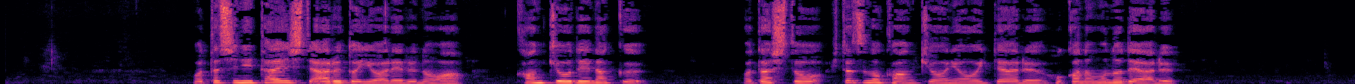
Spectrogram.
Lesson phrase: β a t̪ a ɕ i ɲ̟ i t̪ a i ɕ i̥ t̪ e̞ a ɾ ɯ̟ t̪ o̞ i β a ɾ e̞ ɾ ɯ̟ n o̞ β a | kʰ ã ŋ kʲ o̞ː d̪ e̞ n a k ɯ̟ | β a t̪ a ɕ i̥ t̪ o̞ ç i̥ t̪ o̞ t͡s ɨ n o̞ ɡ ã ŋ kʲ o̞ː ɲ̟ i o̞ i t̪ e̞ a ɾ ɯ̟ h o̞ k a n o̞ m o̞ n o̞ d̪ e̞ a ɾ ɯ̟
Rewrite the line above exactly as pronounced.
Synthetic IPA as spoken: β a t̪ a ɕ i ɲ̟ i t̪ a i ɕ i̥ t̪ e̞ a ɾ ɯ̟ t̪ o̞ i β a ɾ e̞ ɾ ɯ̟ n o̞ β a | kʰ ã ŋ kʲ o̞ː d̪ e̞ n a k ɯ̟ | β a t̪ a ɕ i̥ t̪ o̞ ç i̥ t̪ o̞ t͡s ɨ n o̞ k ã ŋ kʲ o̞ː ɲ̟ i o̞ i t̪ e̞ a ɾ ɯ̟ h o̞ k a n o̞ m o̞ n o̞ d̪ e̞ a ɾ ɯ̟

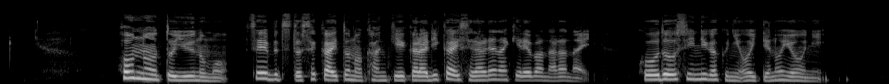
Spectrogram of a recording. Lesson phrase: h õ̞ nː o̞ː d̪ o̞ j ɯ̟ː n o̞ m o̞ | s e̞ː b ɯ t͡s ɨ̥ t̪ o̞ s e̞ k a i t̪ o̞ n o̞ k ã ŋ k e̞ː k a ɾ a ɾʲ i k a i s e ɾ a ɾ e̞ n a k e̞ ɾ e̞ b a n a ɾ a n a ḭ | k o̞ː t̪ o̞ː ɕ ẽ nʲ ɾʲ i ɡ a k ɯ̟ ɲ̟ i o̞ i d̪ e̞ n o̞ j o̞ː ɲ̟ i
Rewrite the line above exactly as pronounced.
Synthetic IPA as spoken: h õ̞ nː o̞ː t̪ o̞ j ɯ̟ː n o̞ m o̞ | s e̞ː b ɯ t͡s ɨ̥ t̪ o̞ s e̞ k a i t̪ o̞ n o̞ k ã ŋ k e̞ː k a ɾ a ɾʲ i k a i s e ɾ a ɾ e̞ n a k e̞ ɾ e̞ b a n a ɾ a n a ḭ | k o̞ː d̪ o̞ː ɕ ĩ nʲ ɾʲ i ɡ a k ɯ̟ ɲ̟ i o̞ i t̪ e̞ n o̞ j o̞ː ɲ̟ i

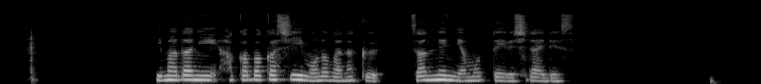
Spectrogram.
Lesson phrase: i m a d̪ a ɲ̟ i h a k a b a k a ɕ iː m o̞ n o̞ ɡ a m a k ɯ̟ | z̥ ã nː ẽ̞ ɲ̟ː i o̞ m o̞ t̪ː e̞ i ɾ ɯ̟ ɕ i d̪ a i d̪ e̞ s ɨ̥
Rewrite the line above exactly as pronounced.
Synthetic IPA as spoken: i m a d̪ a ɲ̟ i h a k a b a k a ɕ iː m o̞ n o̞ ɡ a n a k ɯ̟ | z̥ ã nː ẽ̞ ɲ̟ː i o̞ m o̞ t̪ː e̞ i ɾ ɯ̟ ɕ i d̪ a i d̪ e̞ s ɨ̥

